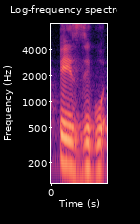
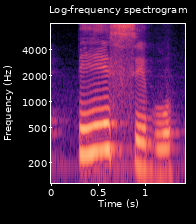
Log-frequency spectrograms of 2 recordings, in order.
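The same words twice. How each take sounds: First: The middle consonant is a buzzing Z sound. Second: The middle consonant is a hissing S sound. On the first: The speaker calls it wrong. "Porque se eu colocar só um, vai ficar" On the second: The speaker calls it right. "Não, é"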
